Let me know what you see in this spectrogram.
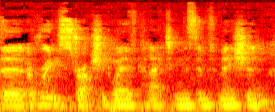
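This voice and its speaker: With an English accent, a woman talks very fast in a fairly low pitch, with audible room echo and noticeable background noise. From England. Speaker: startup founder. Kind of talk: startup pitch.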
